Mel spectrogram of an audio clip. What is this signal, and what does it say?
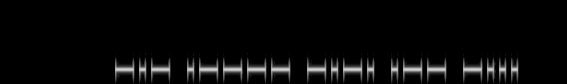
Morse code, heard as a keyed tone, about 20 wpm, 700 Hz. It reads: K1CWB
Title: 2023 POTA Hunter Call Signs - 20wpm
